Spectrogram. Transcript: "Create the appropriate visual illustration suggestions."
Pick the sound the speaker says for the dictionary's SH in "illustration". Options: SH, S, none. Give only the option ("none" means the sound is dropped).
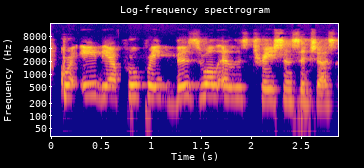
SH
